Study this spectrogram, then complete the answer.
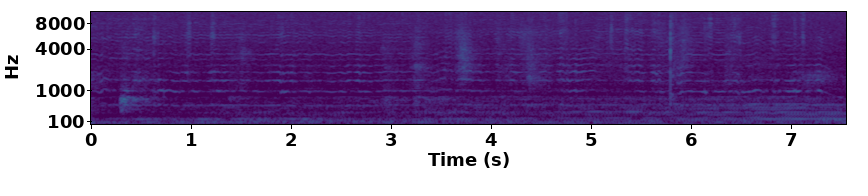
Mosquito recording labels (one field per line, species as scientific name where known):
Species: Culex pipiens complex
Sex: female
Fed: unfed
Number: one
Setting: cup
